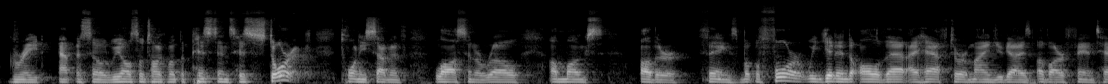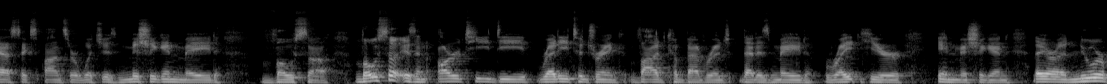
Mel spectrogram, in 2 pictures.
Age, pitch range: 30-49, 110-130 Hz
